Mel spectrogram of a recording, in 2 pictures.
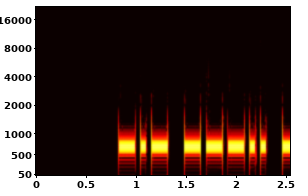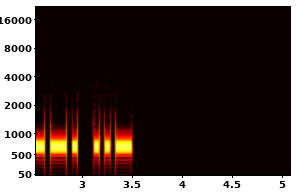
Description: Morse code, heard as a keyed tone, about 22 wpm, 700 Hz. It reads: K8GU
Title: Easy Call Signs Repeated 3x - 22wpm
